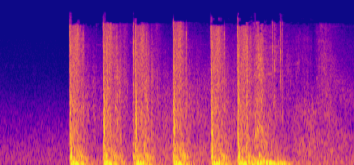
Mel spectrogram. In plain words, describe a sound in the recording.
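A scoped rifle fires a rapid series of loud shots.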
